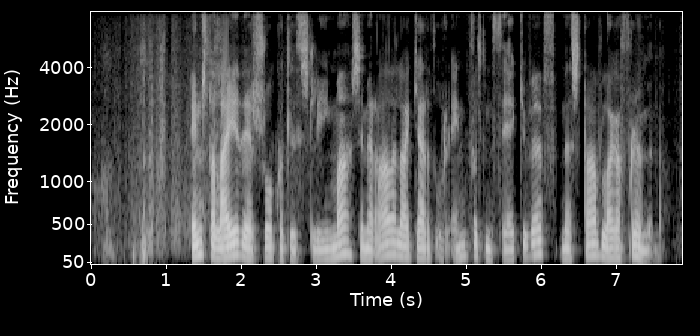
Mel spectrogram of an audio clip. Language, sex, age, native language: Icelandic, male, 20-29, Icelandic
